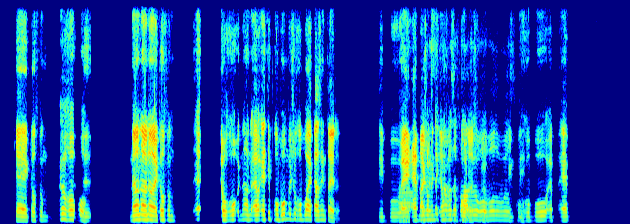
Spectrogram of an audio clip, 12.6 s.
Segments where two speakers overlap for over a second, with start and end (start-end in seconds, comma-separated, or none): 8.0-9.7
